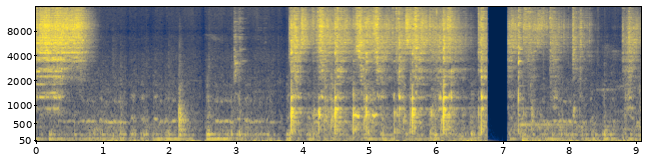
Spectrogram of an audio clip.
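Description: Coriander seeds are dry-roasted in a pan and stirred with a metal utensil, giving busy scraping, rattling and clinking with a faint crackle, close and irregular, broken by brief pauses and with no talking.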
